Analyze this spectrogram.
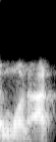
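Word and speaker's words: monarch: और कुछ एक वर्ड है जो जैसे मान लो मोनार्क, स्टोमक, इसमें भी सी के बाद जो है एच है, यानी कि हमने बताया है कि सी के जस्ट बाद एच होगा तो भी सी एच जो है साइलेंट होता है, ठीक है ना। तो इस केस में से मोनार्क पढ़ा जाता है और स्टमक पढ़ा जाता है, ठीक है।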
